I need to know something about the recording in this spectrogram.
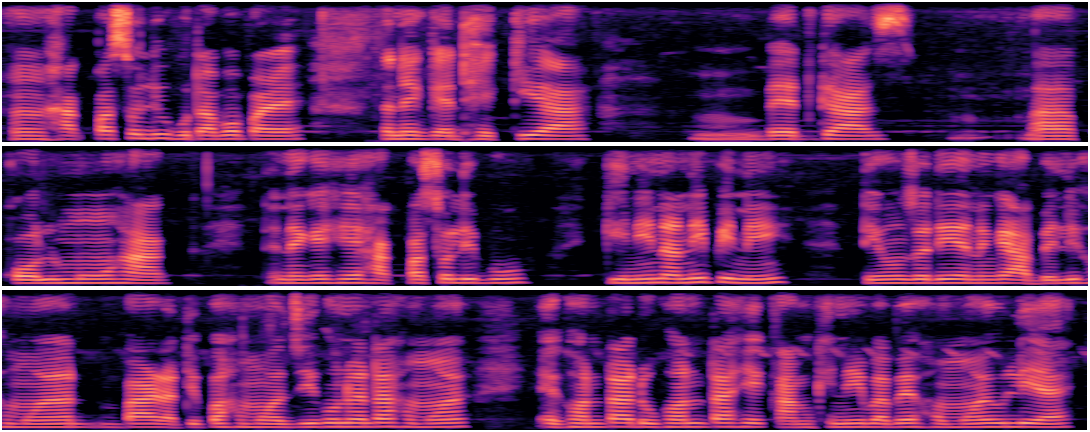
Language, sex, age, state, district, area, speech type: Assamese, female, 45-60, Assam, Dhemaji, rural, spontaneous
